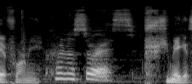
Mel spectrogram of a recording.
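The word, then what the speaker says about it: Kronosaurus: this one oh how am I going to pronounce this one camera mom go ahead and say it for me chronosaurus you make it sound easy okay Chrono hey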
